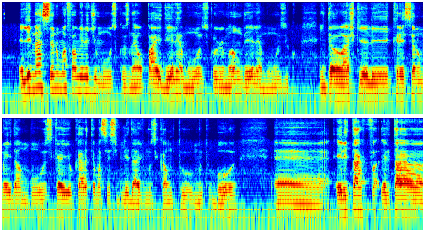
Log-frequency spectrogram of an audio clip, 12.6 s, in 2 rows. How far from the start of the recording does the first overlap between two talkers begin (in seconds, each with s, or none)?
none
